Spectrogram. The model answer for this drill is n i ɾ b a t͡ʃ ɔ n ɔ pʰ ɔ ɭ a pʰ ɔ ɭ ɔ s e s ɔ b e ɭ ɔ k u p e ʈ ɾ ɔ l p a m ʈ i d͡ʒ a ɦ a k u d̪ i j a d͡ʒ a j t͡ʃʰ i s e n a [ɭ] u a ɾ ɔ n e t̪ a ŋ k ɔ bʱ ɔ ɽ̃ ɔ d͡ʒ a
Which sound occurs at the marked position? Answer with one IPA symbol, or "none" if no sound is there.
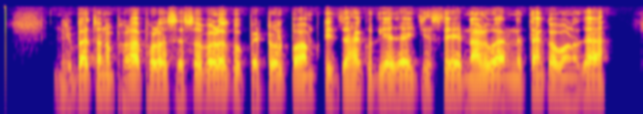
ɭ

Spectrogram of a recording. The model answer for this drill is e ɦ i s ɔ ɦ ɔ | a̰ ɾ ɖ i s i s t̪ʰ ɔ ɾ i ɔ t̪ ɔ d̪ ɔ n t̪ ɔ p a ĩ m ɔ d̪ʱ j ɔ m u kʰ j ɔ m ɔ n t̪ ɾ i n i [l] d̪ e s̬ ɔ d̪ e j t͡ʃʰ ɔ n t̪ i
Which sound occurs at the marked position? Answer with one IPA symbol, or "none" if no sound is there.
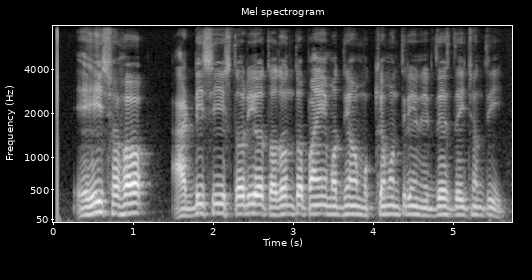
ɾ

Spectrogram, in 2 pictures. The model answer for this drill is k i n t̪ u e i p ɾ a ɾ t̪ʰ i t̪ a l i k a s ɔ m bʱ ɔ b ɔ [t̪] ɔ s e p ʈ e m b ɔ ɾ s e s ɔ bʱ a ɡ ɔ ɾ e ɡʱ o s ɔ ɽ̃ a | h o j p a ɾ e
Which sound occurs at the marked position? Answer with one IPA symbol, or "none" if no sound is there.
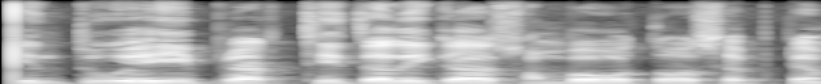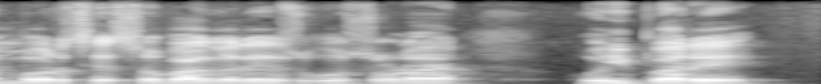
t̪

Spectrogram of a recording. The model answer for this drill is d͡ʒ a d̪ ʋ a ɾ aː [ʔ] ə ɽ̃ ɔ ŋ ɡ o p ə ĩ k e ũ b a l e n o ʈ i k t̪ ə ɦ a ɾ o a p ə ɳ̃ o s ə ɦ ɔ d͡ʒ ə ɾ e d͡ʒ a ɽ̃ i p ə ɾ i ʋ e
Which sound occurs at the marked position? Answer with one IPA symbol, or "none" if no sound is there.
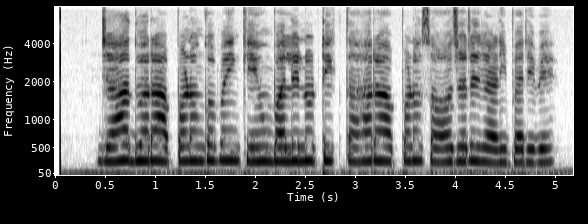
p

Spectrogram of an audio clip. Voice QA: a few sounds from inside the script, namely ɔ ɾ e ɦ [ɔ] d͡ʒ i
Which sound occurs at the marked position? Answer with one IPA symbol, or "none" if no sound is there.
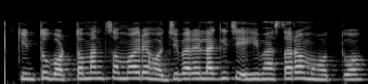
ɔ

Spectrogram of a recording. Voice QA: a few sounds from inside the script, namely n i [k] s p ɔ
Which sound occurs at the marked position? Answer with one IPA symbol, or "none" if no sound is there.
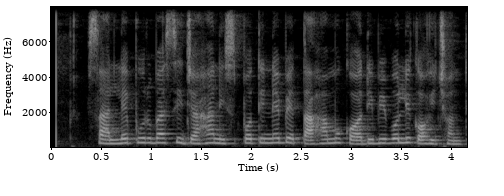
none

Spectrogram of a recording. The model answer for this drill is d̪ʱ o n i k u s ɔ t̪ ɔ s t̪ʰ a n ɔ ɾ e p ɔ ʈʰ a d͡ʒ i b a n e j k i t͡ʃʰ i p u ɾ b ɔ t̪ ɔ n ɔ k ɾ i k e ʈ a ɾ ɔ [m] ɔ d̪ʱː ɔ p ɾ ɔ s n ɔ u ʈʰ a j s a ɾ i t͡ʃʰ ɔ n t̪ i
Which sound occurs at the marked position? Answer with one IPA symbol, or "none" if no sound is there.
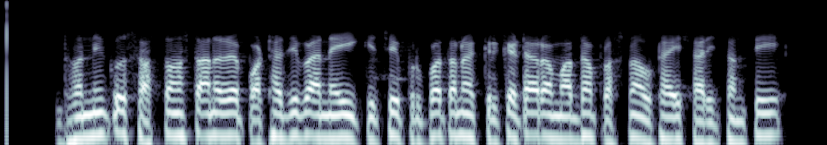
m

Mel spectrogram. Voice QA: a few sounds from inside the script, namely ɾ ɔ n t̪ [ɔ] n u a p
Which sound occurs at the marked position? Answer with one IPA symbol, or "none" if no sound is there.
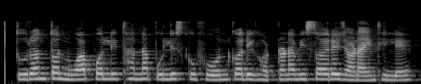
ɔ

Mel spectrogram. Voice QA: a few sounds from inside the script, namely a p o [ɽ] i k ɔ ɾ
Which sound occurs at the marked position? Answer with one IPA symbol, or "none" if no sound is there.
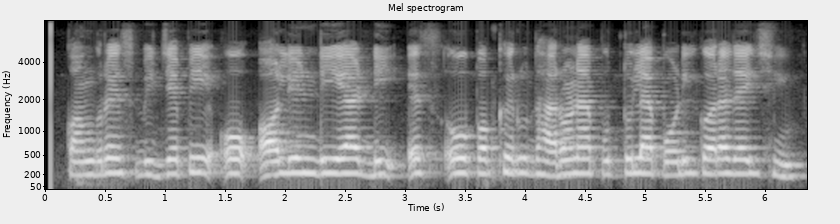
ɽ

